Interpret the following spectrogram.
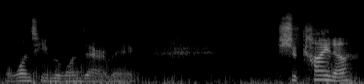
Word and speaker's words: Shekinah: Shekinah is probably the way you've heard that pronounced, if you've heard the word at all.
